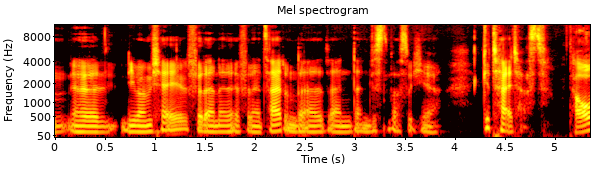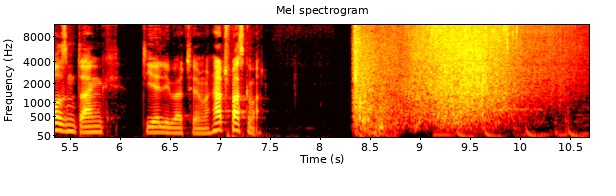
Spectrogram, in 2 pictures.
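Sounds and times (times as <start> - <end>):
speech: 0.0 - 7.5
loud splash of something jumping into cold water: 8.3 - 10.6.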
